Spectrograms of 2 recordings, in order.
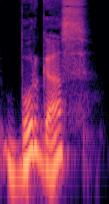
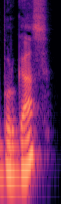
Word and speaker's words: Burgas: Dieses Mal eine ganz besondere Ausgabe, denn du befindest dich gerade in Bulgarien, in Burgas, wie die Deutschen das aussprechen würden. Eigentlich heißt es Burgas.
